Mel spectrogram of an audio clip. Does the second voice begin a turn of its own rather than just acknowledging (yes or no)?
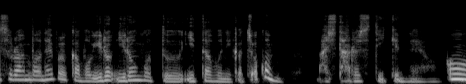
yes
